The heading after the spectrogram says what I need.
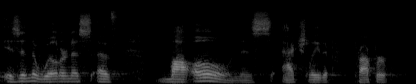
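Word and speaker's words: Maon: in the wilderness of ma own is actually the proper pronunciation looks like macon without the c there but you can see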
